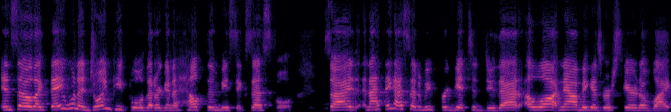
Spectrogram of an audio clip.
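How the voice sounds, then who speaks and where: A woman's high, raised, projected voice at a very fast pace. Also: ordinary pitch variation. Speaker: network marketing distributor. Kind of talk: video call interview. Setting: video call. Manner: animated.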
